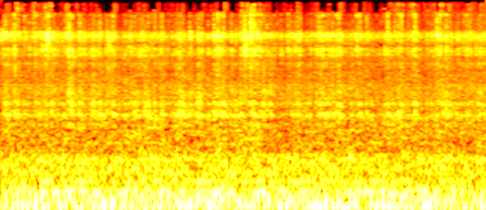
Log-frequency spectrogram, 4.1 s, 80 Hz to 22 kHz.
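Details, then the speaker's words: Newly installed replacement well pump running, low water cutoff lever held up, reading 6.5: steady, even low hum with water chattering in the pipes, no knocking or grinding; normal pump running. "It's 6.5, so it's running. And I can hear the water chattering here."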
